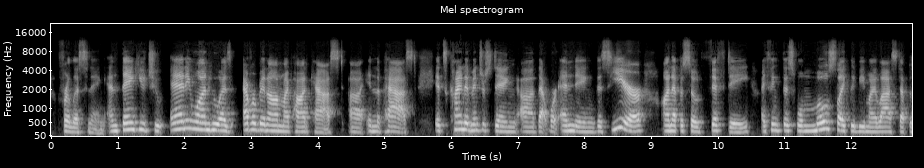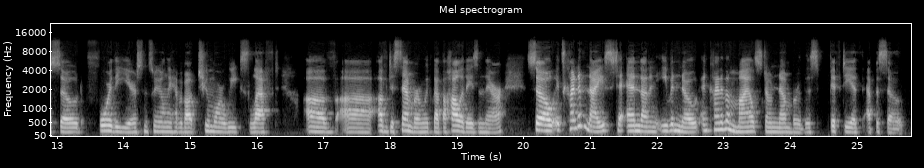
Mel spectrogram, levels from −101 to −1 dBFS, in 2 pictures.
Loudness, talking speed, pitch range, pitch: -25 LUFS, 195 wpm, 160-200 Hz, 175 Hz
